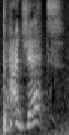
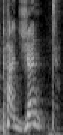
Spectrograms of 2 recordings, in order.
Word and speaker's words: Paget: didn't once suggest oh he's mispronouncing my name let's just bring that up it's paget otherwise pagent look livy is just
